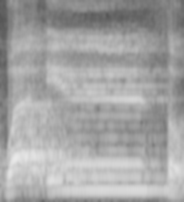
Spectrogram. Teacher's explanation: ujung lidah bertemu dengan pangkal gigi seri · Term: ikhfa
